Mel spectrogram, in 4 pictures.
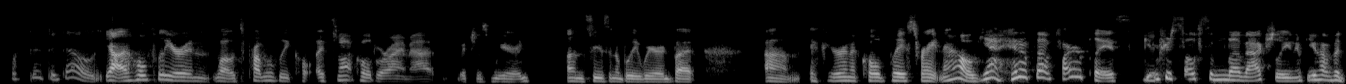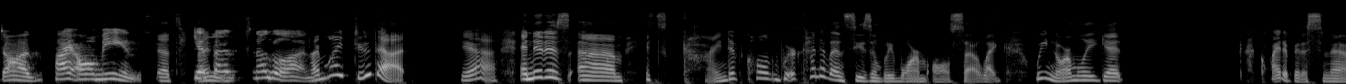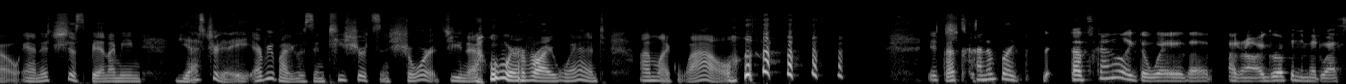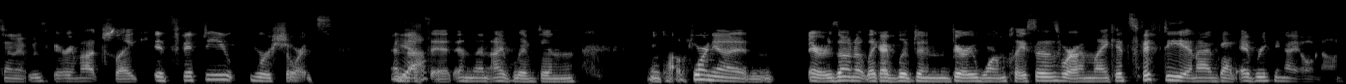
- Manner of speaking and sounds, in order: tapping; other background noise; laughing while speaking: "know"; laugh
- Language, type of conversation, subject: English, unstructured, What is your favorite holiday movie or song, and why?
- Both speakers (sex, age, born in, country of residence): female, 45-49, United States, United States; female, 60-64, United States, United States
